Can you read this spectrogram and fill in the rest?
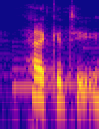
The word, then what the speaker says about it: Hecate: Is that how you say it? I always read it Hecate because I don't know things. Just like that's how it made sense. Is it Hecate? – Hecate. – Okay, good to know.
